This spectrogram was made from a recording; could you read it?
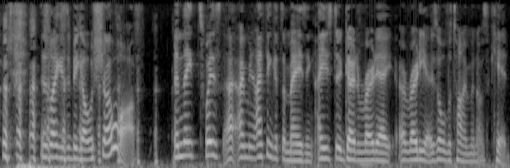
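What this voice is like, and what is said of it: Australian accent. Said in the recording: “I was raised in North Queensland, Australia, in the outback out there. ... That's why you have a great accent.”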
